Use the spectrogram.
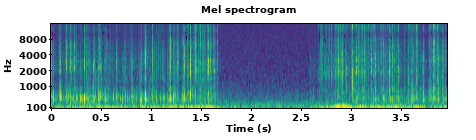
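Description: Long pointed nails scratch the dark blue glitter top of a small rectangular hollow hard-case clutch with a gold metal frame, lying flat. It makes a dense, bright, gritty rasping over a steady low hum. The scratching stops briefly midway, then resumes just as busy.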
